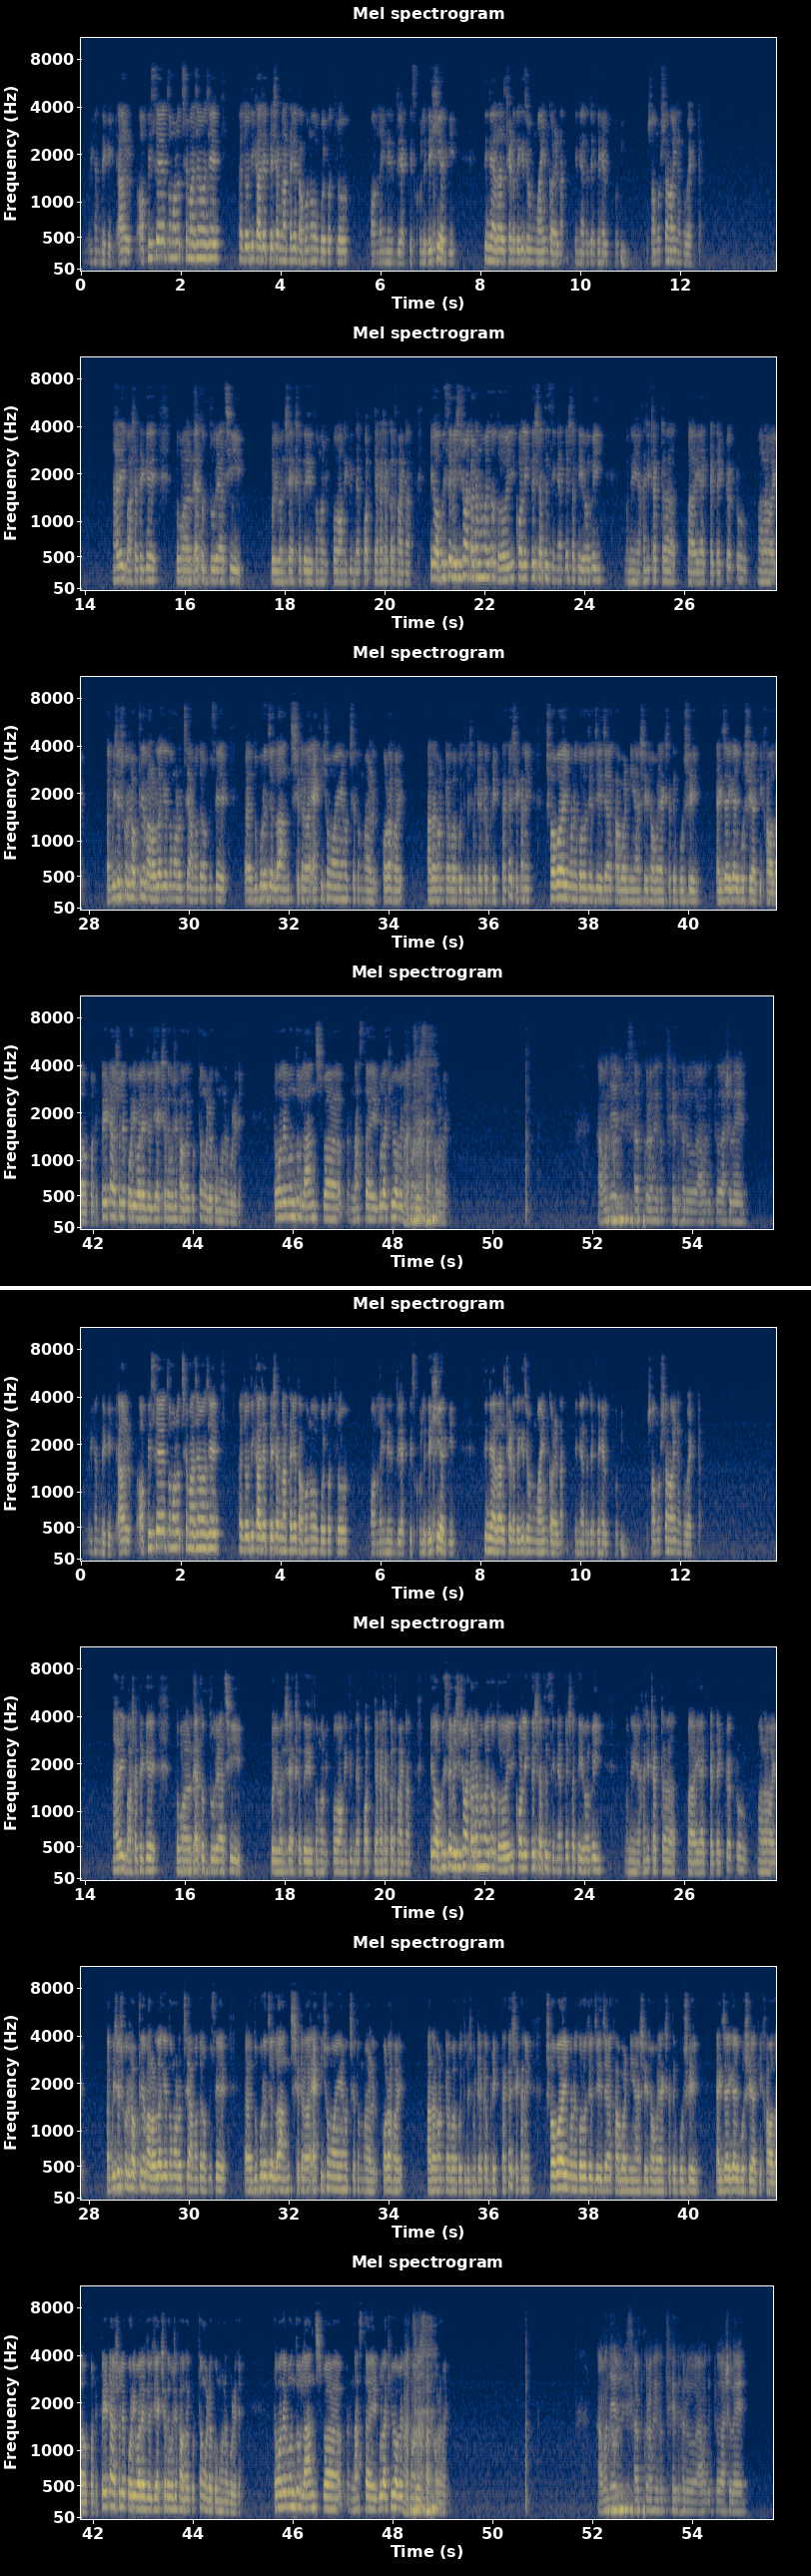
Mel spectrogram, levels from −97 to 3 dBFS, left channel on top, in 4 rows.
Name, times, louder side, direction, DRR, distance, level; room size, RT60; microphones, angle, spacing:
voice 1, 0.1-2.8 3.2-5.3 5.8-7.5 8.1-10.6 11.4-12.2 14.6-17.1 17.7-20.5 20.9-24.3 24.8-27.9 28.3-30.7 31.1-34.3 34.8-36.8 37.1-40.2 40.6-45.0 45.6-49.1 52.3-52.8, right 4 dB, 30° right, 0.3 m, -27 dB
voice 2, 15.9-16.3 16.9-17.0 48.2-48.7 52.1-55.1, right 2 dB, 55° right, 1.3 m, -37 dB
7.9 x 5.6 x 3.6 m
head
